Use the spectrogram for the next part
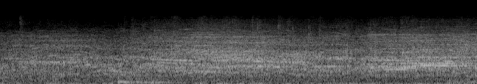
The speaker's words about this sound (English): Again, crowd reacting to the third place match between Bethel Park and Franklin Regional.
